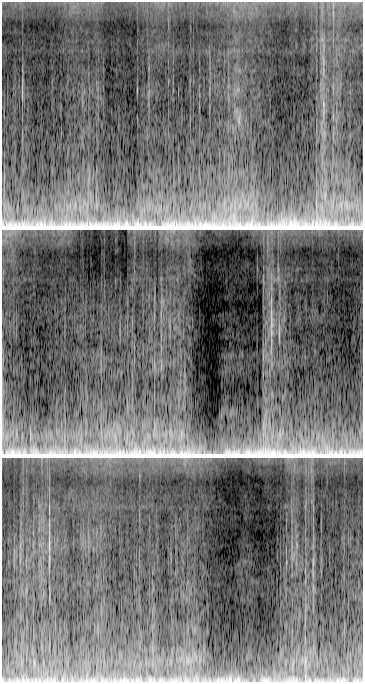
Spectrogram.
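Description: Devinci Wilson downhill mountain bike descending a dirt trail at speed: a constant rush of tyre roar and wind on the microphone, with sharp rattles and clacks from the bike over bumps. It goes briefly quieter a little before six seconds.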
